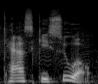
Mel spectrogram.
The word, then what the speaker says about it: Kaskisuo: Caskey slow or sOooo wife on on twitter has the pronunciation and she says it's Caskey soooo cool well I Got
